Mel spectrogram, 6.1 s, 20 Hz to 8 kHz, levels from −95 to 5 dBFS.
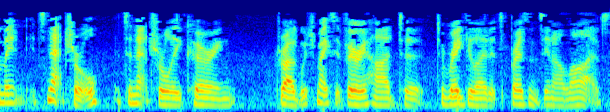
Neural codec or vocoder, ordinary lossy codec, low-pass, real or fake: vocoder, 44.1 kHz, 80 mel bands, Vocos; MP3, 24 kbps; 7.2 kHz; fake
